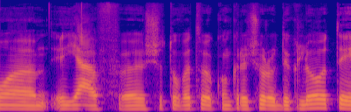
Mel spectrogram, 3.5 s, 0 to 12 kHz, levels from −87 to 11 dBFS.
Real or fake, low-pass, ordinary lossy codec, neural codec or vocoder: real; 10.8 kHz; MP3, 64 kbps; none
